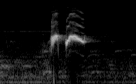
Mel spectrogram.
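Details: Female red-whiskered bulbul calling to stimulate males or for pairing: a loud two-part note, a short sharp chip followed by a longer slurred whistle dipping then rising, clear over quiet background.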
